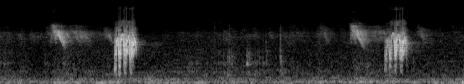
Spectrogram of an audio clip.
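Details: Female common myna giving two harsh, rasping squawks several seconds apart, each preceded by a thin downslurred whistle, against a quiet low-frequency background.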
